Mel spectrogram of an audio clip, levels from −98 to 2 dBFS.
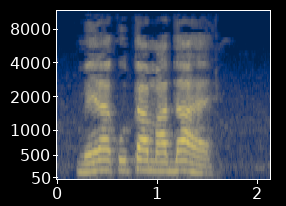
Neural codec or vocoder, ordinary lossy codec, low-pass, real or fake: vocoder, 24 kHz, 100 mel bands, Vocos; AAC, 48 kbps; 10.8 kHz; fake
